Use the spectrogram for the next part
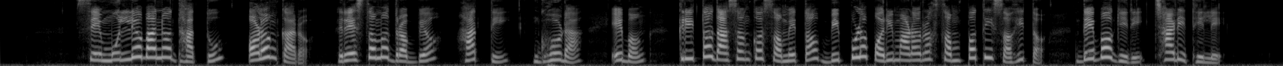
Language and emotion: Odia, neutral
